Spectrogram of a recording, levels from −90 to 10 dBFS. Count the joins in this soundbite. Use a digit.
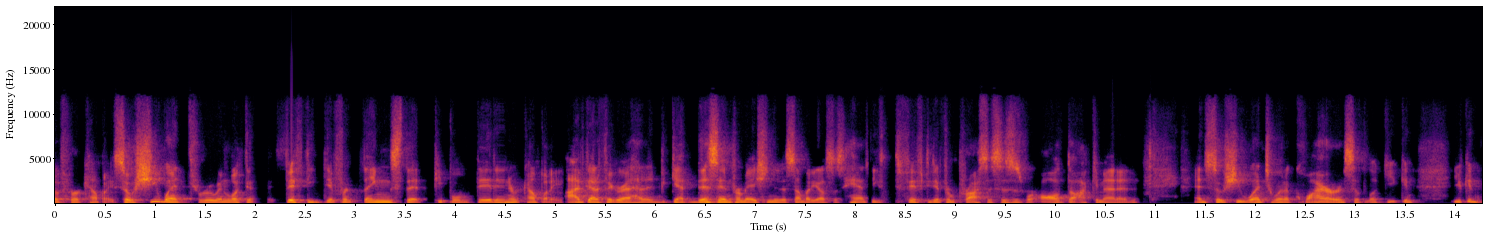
3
